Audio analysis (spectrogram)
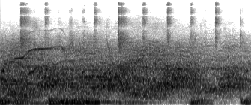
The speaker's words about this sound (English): There were Rocky Sucks chants. Yeah, hit the soundbite.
